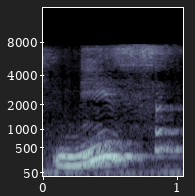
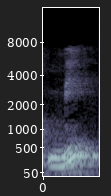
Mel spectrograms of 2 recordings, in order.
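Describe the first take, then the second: First: The final s is pronounced. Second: The final s is silent. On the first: The speaker calls it wrong. "ما نطقتهاش ميز" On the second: The speaker calls it right. "نطقتها مي"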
